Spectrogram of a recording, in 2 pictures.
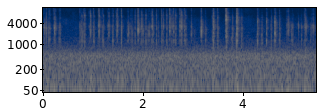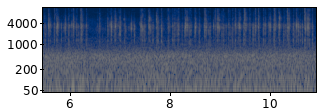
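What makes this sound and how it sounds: Fingertips type steadily on a compact mechanical keyboard with a purple case and white and dark plastic keycaps. The result is a rapid, continuous patter of short, bright clicks over a soft low rumble, with a few sharper keystrokes standing out.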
